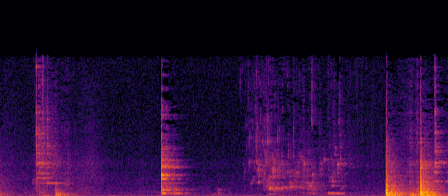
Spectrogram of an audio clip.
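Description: Juice splashes as it is poured into a glass.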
